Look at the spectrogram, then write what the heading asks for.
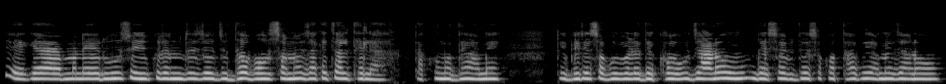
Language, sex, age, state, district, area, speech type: Odia, female, 45-60, Odisha, Rayagada, rural, spontaneous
